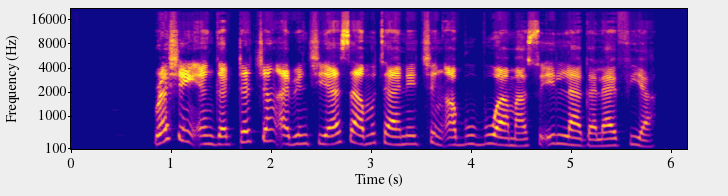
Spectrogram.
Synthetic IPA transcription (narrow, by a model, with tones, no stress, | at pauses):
ɽɐ˦ʃɪ˨ŋʔɪ˨ŋɡɐ˨ntɐ˦t͡ʃːɛ˦ŋʔa˨bɪ˦nt͡ʃi˦jaː˦sa˦˨mʊ˦taː˨neː˦t͡ʃɪ˦ŋʔa˨buː˦bʊ˦waː˨maː˨suː˦ʔɪ˦lːaː˨ɡa˨laː˦ɸɪ˦jaː˨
